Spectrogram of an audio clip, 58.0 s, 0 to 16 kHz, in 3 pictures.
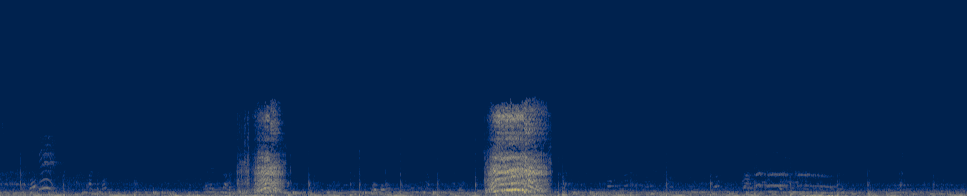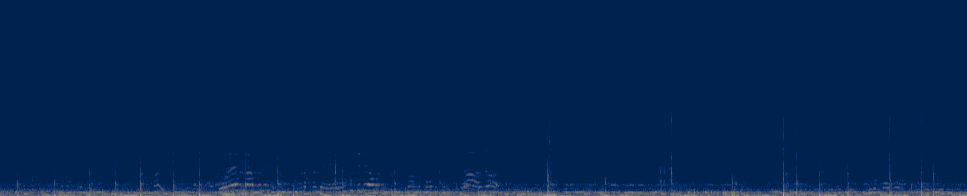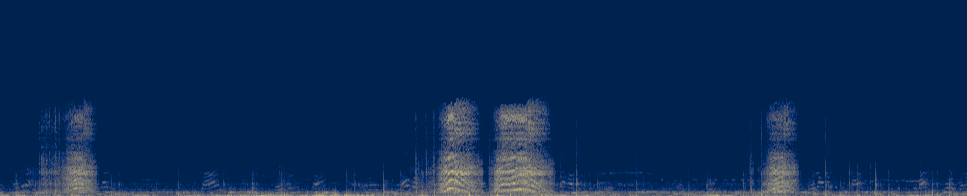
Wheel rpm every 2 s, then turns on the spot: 0, 0, 10, 0, 20, 20, 0, 0, 0, 0, 0, 0, 0, 0, 0, 0, 0, 0, 0, 10, 10, 0, 0, 20, 40, 0, 10, 10, 0.
none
